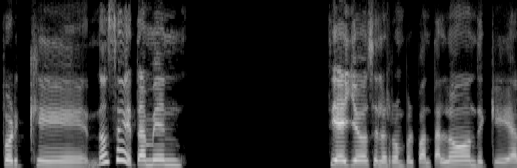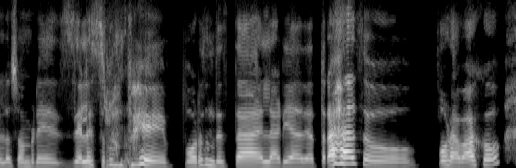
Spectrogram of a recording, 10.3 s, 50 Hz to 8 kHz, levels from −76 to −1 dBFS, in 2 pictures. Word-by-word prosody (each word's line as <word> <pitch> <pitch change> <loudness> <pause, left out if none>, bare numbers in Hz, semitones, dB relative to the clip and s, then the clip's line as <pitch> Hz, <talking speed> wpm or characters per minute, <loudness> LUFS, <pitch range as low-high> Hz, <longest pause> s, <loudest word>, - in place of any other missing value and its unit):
porque, 205 -4 -2
no 330 +5 0
sé, 455 0 +2
también 235 0 0 1.4
si 230 - +4
a 220 - +10
ellos 220 0 +2
se 225 - -3
les 200 0 -2
rompe 200 -1 -5
el - - -9
pantalón, 200 +5 -1
de 195 -2 -7
que 180 -2 -5
a 175 - -1
los 180 +2 -5
hombres 185 -3 -6
se 195 - -1
les 205 +1 -1
rompe 235 -5 0
por 200 +4 -2
donde 215 -5 -4
está 205 +1 +1
el 195 0 -1
área 190 -1 -3
de 180 - -4
atrás 265 - +6
o 200 -3 -4 0.2
por 220 -1 -1
abajo, 220 - 0
205 Hz, 175 wpm, -22 LUFS, 195-230 Hz, 1.4 s, a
